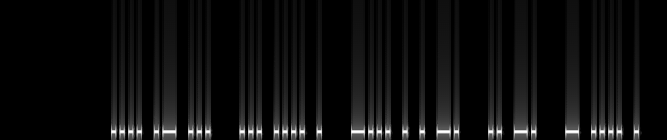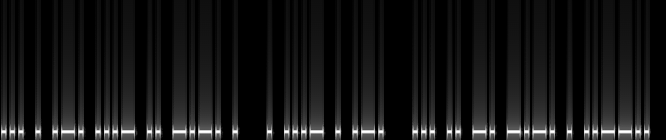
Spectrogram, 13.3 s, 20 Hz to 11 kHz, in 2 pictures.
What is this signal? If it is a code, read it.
Morse code, heard as a keyed tone, about 28 wpm, 700 Hz. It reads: HAS SHE BEEN IN THE SERVICE EVER SINCE?
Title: Sentences from Top 1000 Words - Review Part 4 - 28wpm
